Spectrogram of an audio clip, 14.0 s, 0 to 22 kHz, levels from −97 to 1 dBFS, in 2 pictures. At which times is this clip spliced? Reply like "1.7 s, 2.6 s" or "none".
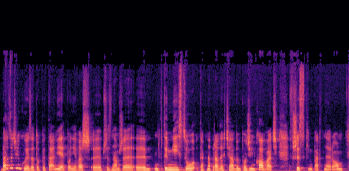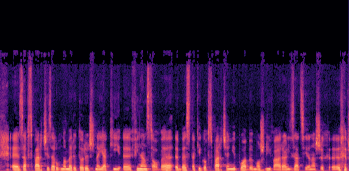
none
